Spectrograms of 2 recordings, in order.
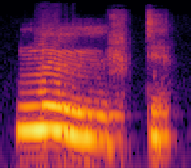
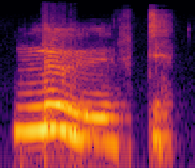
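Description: No difference in how they are said.

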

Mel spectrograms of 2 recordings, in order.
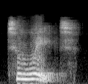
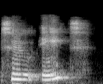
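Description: First: The words are joined by a linking w sound. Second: The words are said separately, without a linking sound.

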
